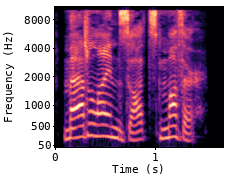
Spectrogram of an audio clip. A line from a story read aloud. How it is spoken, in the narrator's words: barked back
